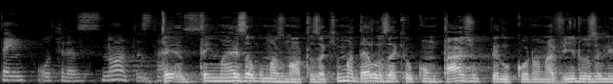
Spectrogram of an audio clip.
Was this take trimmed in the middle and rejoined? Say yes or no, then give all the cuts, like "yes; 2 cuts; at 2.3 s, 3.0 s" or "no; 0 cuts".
no; 0 cuts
